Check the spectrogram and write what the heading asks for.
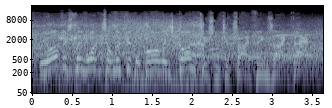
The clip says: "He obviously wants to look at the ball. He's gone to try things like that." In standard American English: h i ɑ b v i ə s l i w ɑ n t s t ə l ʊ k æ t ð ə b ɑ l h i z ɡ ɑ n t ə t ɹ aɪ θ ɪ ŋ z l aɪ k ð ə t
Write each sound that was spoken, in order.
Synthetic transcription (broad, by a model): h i ɑ b v i ə s l i w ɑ n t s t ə l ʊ k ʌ t ð ə b ɑ l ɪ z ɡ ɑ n t ə t ɹ aɪ θ ɪ ŋ z l aɪ k ð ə t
